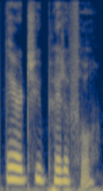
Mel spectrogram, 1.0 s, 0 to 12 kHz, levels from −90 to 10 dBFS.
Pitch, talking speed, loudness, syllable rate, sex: 190 Hz, 230 wpm, -16 LUFS, 8.1 syllables/s, female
